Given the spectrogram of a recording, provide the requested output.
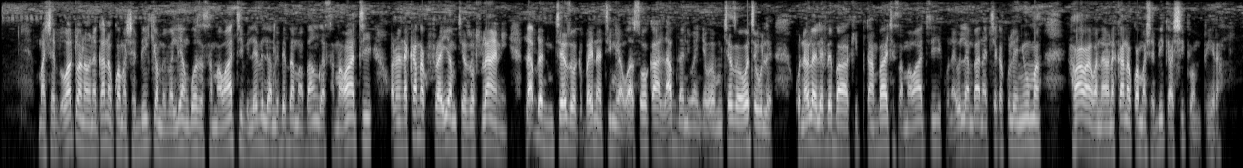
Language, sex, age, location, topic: Swahili, male, 25-35, Kisumu, government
